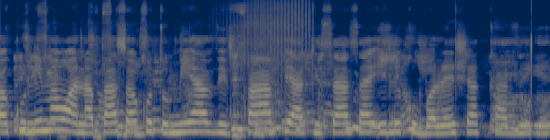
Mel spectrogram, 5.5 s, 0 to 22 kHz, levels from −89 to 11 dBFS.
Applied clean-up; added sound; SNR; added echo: none; Insect; 18 dB; none.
